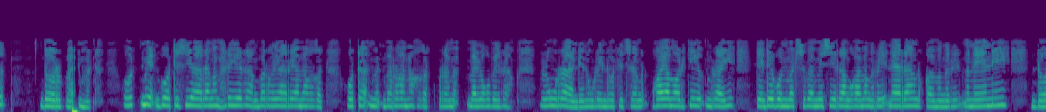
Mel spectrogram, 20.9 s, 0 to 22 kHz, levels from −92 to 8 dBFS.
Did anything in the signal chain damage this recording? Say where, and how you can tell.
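Yes. Phantom power thump at 1.45 to 1.54 s, in the analogue wiring: a deep thump dying away over about 20 ms as a supply step passed through the coupling capacitors.

MP3 compression, likely the cause, throughout at the codec stage: heavy watery, swirling damage and nothing above 5 kHz. This fits a bitrate near 16 kbps, with weak frequency lines dropped.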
